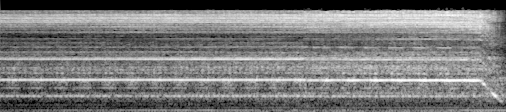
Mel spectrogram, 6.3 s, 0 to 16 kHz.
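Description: A Harmar AL100 fully automatic mobility scooter lift raising, giving a steady mechanical motor whine with a constant tone that runs for several seconds and then winds down as it stops.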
